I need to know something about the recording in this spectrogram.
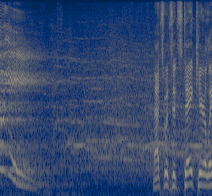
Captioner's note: spectators cheering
